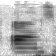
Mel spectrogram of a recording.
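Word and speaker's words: alms: to fortunes आर्म्स, hair आर्म्स में एल जो है वो साइलेंट है, और मैं किस्मत की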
